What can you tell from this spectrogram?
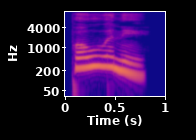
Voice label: "ಪವಣ", Kannada

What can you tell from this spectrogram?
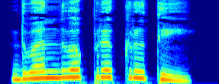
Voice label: "ದ್ವಂದ್ವಪ್ರಕೃತಿ", Kannada

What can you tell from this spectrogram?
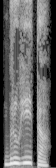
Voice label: "ಖುರಾಹತಿ", kannada

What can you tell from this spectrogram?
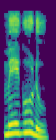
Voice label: "ಮೆಯ್ಗಿಡು", Kannada

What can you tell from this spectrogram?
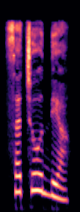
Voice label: "ಸಚೋದ್ಯ", Kannada; sacōdya; that is wonderful; marvelous; amazing.

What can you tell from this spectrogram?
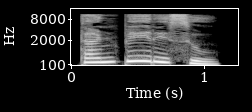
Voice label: "ತಣ್ಪೇರಿಸು", Kannada

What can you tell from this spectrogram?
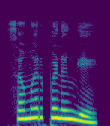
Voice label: "ಸಮರ್ಪಣಂಗೆಯ್", Kannada

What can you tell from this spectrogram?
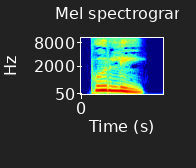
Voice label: "ಪುರ್ಲಿ", Kannada

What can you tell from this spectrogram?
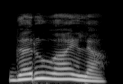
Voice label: "ಗರುವಾಯ್ಲ", Kannada

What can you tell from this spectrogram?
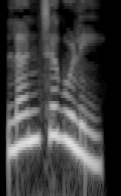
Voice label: "ಲಂಚಗುಳಿ", Kannada

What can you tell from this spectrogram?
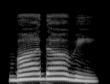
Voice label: "ಭೂಧವ", Kannada

